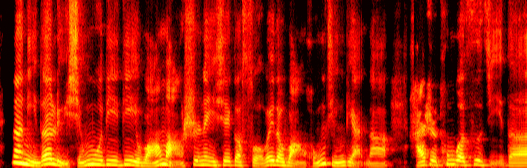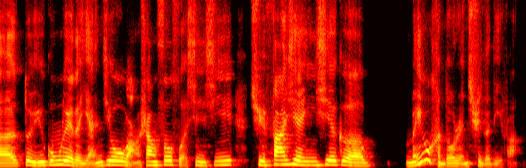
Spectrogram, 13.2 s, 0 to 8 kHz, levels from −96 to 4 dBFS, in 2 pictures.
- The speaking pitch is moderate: Yes, medium, 170 Hz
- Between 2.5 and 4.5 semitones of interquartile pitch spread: No, average, 4.9 semitones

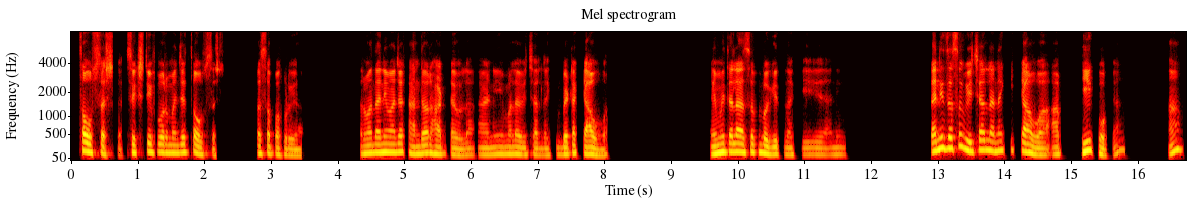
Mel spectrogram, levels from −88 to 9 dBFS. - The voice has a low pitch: Yes, low, 125 Hz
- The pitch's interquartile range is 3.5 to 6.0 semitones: Yes, average, 4.9 semitones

